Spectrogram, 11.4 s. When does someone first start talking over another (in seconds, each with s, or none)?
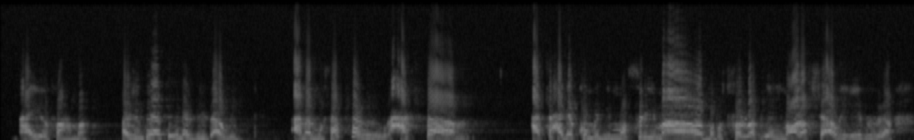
none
